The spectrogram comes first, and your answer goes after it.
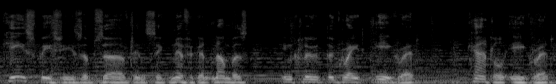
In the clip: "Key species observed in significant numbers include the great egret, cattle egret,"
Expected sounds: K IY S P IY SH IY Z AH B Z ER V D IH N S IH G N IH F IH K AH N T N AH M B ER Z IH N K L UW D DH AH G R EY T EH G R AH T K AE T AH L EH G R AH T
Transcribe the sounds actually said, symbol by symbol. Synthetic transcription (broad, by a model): K IY S P IY SH IY Z AH B Z ER V D IH N S IH G N IH F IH K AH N N AH M B ER Z IH N K L UW D DH AH G R EY T EH G R AH T K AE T L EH G R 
